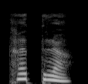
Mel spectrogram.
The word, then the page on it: ಖತ್ರ: khatra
